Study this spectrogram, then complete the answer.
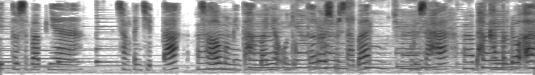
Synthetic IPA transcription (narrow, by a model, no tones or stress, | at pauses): it̪usəbap̚ɲa | saŋpəɲt͡ʃip̚t̪a | səlauməmint̪aɦambaɲaʔṵnt̪ʊk̚t̪əɾʊsbərsabarbəɾusaɦabahkanbərdoʔa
